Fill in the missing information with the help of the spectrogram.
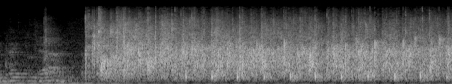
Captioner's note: applause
